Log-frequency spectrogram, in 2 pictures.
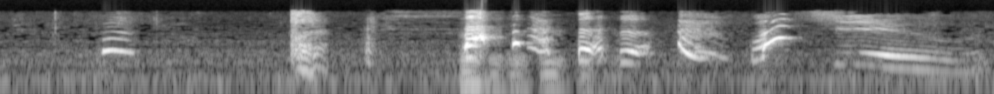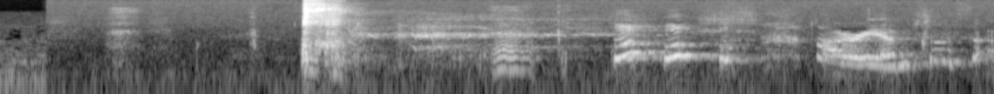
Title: Funny Baby Sneezing Just Compilation || Family Babies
